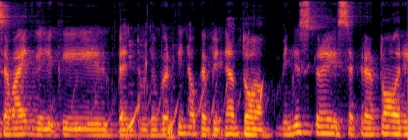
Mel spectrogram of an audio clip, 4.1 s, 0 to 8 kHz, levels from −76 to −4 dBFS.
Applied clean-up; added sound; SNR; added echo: neural mask model DeepFilterNet 3.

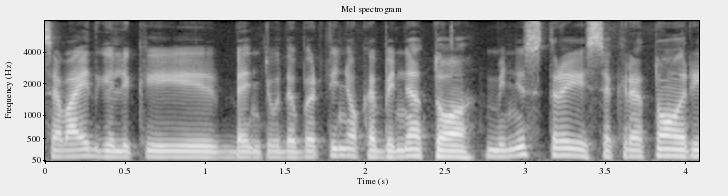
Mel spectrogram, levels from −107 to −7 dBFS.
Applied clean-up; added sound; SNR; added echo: none; none; none; none.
